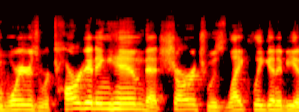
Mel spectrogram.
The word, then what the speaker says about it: Šarić: You actually do enunciate the start of his last name with an SH sound, so it's Šarić. But Dario Šarić, 6'10", Rayvon adding to that in the chat.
